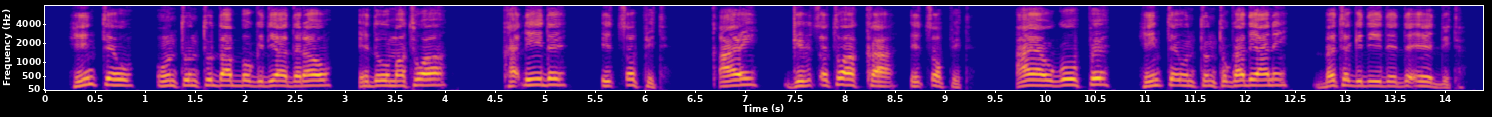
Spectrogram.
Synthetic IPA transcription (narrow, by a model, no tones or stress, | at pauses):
hɪnt̪ːɛw | ʊnt̪ːʊnt̪ːʊd̪ɐbːɔɡɪd̪ɪjaːd̪ɛɾɐw | ɛd̪oːmɐt̪ʊwaː | kɐɗiːd̪ɛ | ɪt͡sʼːɔpːɪt̪ɛ̥ | kʼɐj | ɡɪbɪt͡sʼːɔt̪ʊwaːkːɐɪt͡sʼːɔpːɪt̪ɛ̥ | ʔɐjaʊɡuːpːɛ | hɪnt̪ːɛʊnt̪ːʊnt̪ːʊɡɐd̪ɪjaːn | bɛt̪ɛɡɪd̪iːd̪ɛd̪ɛʔeːd̪ːɪt̪ɐ̥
